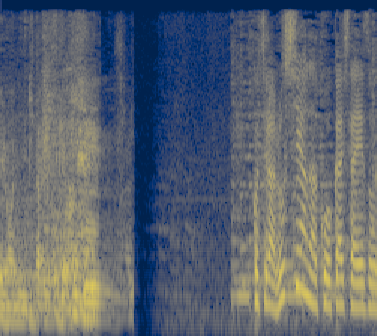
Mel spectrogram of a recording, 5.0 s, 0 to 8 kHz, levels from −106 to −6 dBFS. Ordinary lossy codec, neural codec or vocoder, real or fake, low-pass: AAC, 32 kbps; none; real; 7.2 kHz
